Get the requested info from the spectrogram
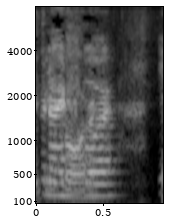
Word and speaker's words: Bernard Faure: Bernard Faure.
